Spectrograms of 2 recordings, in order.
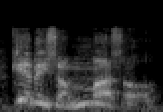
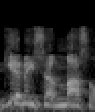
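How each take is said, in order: First: Imitating her slow order; drawn-out mocking order; slow mocking bark of an order; slow mock command. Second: Said in the usual way. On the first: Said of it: "And she goes". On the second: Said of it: "It's the exact same thing".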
